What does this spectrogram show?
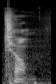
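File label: "cham", Cantonese, low falling tone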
